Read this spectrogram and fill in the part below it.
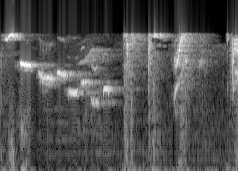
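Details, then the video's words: Brief masteran song of an orange-headed thrush: a cascade of falling whistled notes followed by sharp, high emphatic chirps and a loud burst at the end. "Berbagai kicau burung anis masteran"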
